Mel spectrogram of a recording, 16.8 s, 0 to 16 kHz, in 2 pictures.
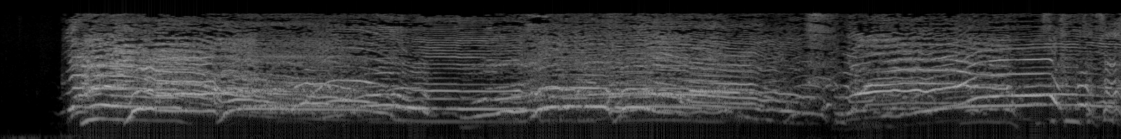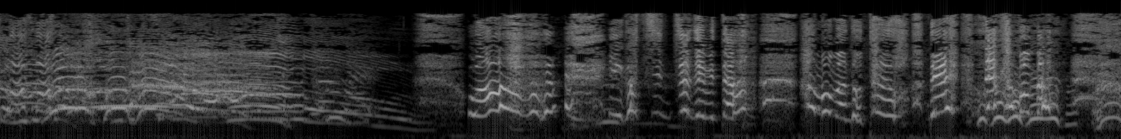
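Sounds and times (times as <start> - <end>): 
crowd screaming on swinging pirate ship ride at amusement park: 0.5 - 11.2
laughter: 5.8 - 10.7, 11.9 - 13.4, 14.0 - 16.8.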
